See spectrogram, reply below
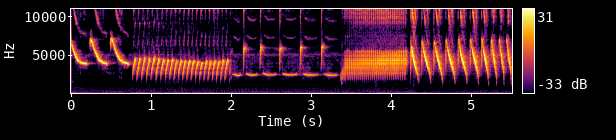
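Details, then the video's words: Canary song meant to teach young canaries: falling whistled notes, a fast steady trill, evenly spaced chip notes, a harsh buzzing roll, then a quick run of sweeping whistles. "PANCINGAN KENARI GACOR DURASI PANJANG UNTUK MASTERAN KENARI PAUD BELAJAR BUNYI DAN GACOR"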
